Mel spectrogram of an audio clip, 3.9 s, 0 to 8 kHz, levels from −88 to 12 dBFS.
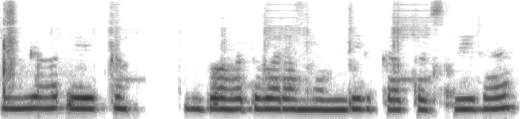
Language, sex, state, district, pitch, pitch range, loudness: Hindi, female, Bihar, Muzaffarpur, 260 Hz, 250-270 Hz, -17 LUFS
